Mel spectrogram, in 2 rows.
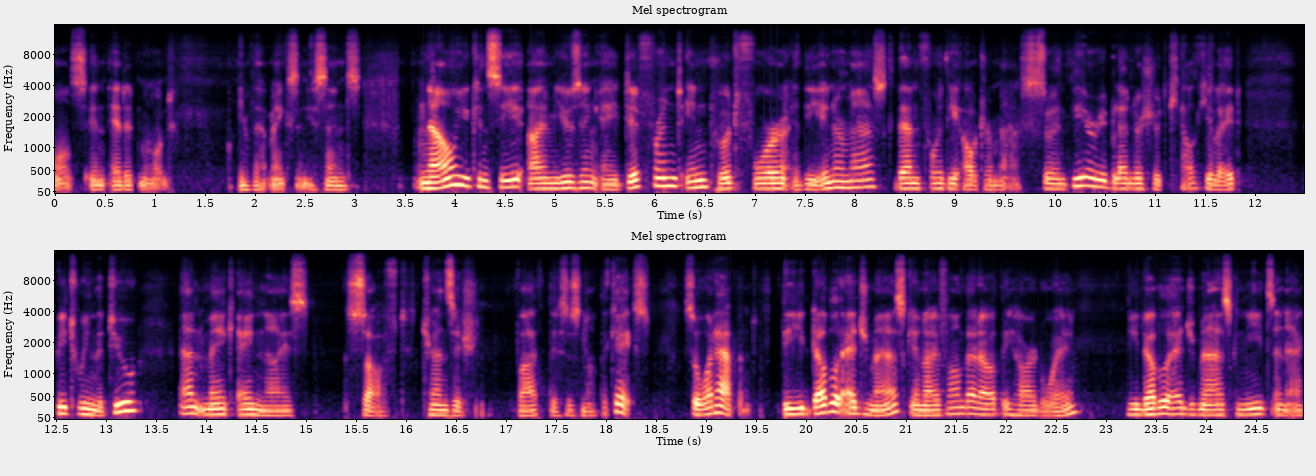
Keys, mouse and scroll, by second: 1.4 click, 3.5 click, 9.1 click, 11.1 click, 19.6 click.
